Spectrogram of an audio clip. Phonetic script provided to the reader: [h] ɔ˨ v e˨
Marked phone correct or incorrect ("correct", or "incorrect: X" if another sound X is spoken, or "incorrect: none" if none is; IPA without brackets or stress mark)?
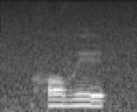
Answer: correct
